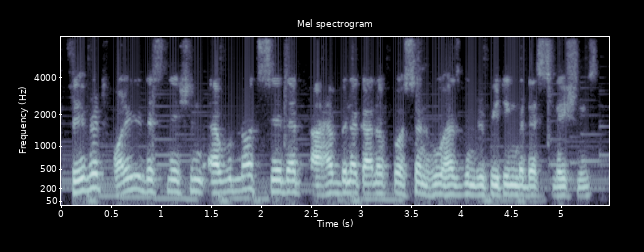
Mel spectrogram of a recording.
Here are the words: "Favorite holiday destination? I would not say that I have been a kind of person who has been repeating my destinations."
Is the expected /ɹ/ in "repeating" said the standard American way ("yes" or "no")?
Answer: yes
